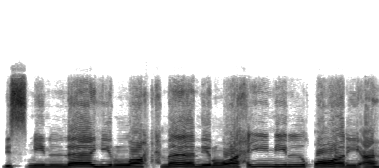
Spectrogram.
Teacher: Maka hamzah wasalnya di sini dia tidak akan berfungsi lagi.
